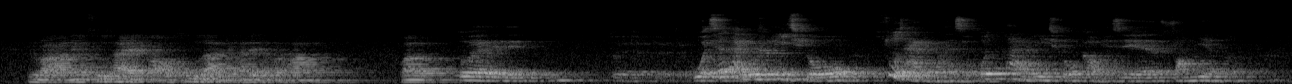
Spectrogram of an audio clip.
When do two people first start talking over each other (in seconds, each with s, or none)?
none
